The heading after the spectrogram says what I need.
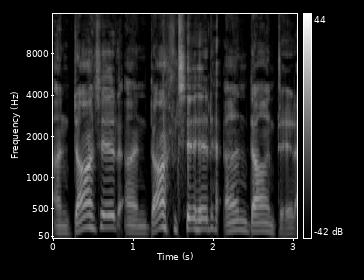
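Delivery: giggling and laughing through the words. Naming a way to earn Transmute Stones: laughing while talking. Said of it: "I can't get through that without laughing".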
